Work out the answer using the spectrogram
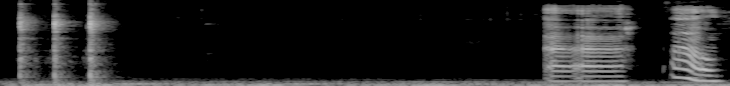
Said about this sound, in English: There's a thing called knocking, you know. I did twice. No one answered, so I thought you didn't hear me.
